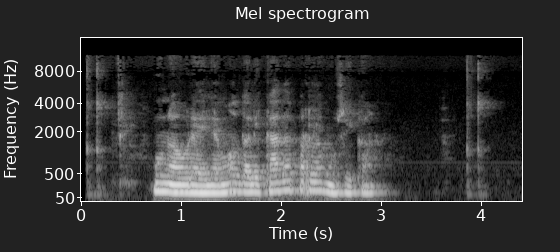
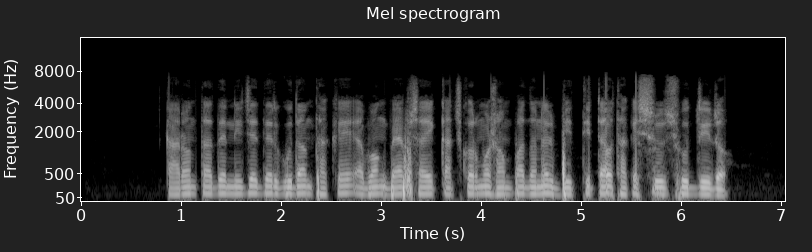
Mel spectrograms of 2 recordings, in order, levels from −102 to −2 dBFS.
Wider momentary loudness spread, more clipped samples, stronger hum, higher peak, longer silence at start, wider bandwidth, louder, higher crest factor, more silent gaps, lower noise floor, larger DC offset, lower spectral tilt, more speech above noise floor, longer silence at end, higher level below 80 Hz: first, 24 LU vs 5 LU; neither; neither; about the same, -8 dBFS vs -10 dBFS; second, 0.15 s vs 0.85 s; first, 10.5 kHz vs 7.4 kHz; first, -23 LUFS vs -34 LUFS; second, 16 dB vs 24 dB; neither; second, -69 dBFS vs under -90 dBFS; neither; about the same, -8.5 dB/octave vs -7.5 dB/octave; second, 47 dB vs over 57 dB; second, 0.4 s vs 0.6 s; second, -62 dBFS vs -54 dBFS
